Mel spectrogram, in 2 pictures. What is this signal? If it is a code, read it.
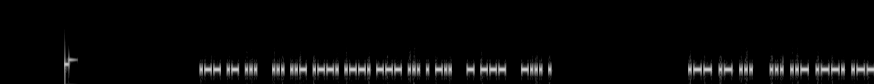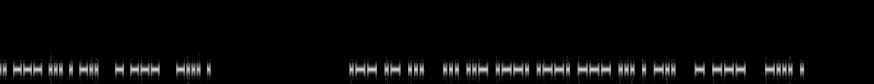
Morse code, heard as a keyed tone, about 42 wpm, 700 Hz. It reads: WAS SUPPOSED TO BE WAS SUPPOSED TO BE WAS SUPPOSED TO BE
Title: Speed-Racing - Sets of 4 Words 35wpm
